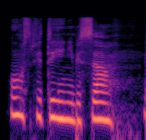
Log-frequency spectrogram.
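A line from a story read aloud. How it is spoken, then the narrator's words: Sighing exclamation. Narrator (Russian): Эл вздохнула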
